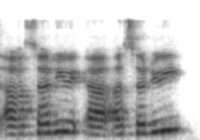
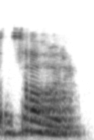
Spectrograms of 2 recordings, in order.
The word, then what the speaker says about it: Asawari: Yes, Asari, am I pronouncing your name right? Yes, ma'am. It's Asawari. Asavari.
